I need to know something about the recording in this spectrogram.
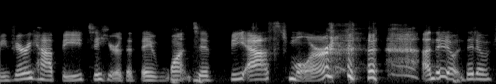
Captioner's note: laughs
